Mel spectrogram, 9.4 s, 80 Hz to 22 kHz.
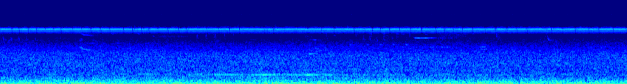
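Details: Summer-morning crickets in Toronto's Humber Bay Shores, clear and calm, July 28, 2020, 20ºC: an unwavering high trill sustained for the whole stretch, set against a broad low hum of distant noise and one brief faint bird note.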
